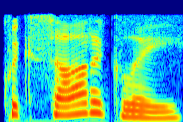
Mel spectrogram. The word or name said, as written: quixotically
